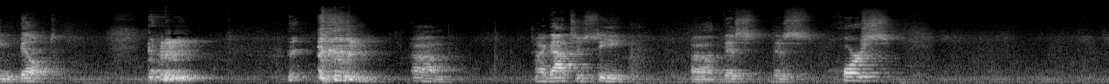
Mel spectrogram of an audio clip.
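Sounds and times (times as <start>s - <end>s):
man coughing: 1.5s - 2.2s, 2.8s - 3.9s.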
